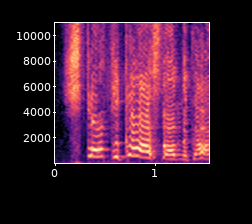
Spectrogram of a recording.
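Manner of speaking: yelling high and loud to stop the car; frantic shout of stop the car; panicked shout. Retold or imitated. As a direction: scream it out, high and urgent. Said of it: "I'm telling her".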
